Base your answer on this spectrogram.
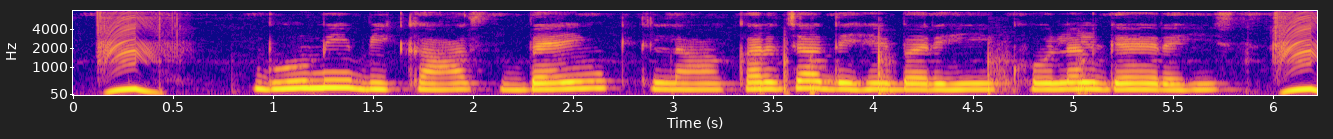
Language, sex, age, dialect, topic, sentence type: Chhattisgarhi, female, 25-30, Northern/Bhandar, banking, statement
